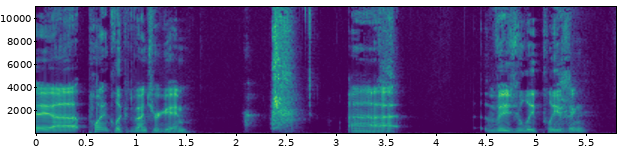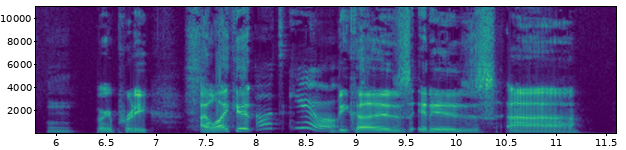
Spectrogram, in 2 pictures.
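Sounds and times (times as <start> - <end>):
speech: 0.0 - 3.7, 4.5 - 11.3
sneeze: 2.1 - 2.8.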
